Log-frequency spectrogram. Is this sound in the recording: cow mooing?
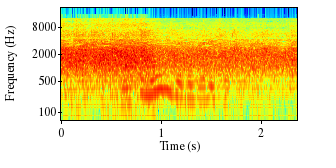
no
